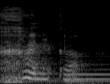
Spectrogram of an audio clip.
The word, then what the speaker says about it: Hanukkah: This is how you say Hanukkah correctly. Hanukkah.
